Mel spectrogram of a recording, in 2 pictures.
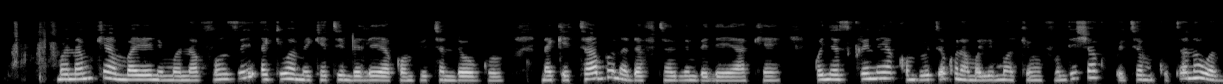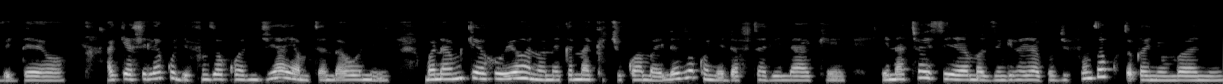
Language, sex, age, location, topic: Swahili, female, 18-24, Nairobi, education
